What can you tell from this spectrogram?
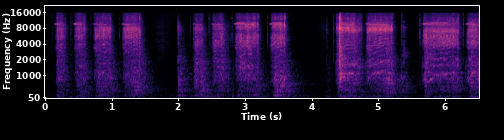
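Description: Milwaukee Fuel cordless driver backing out the screws that hold the front drum assembly of a Samsung dryer, running in several short stop-start runs.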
